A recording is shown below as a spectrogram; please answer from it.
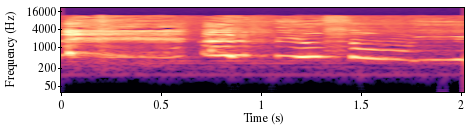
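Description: A woman laughing hard in a high, whimpering, drawn-out way. The laugh breaks into short pieces at first, then turns into longer notes that slide down in pitch.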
